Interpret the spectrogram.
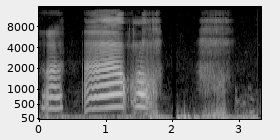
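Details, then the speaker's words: Short infant coos, grunts and babbling with small breathy noises between them, heard through a stethoscope during an infant assessment; normal baby vocalizations that can mask chest and bowel sounds. "yes okay that's my audio for the little baby noises that they make while you're trying to listen to them"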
